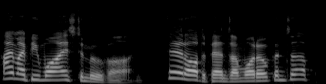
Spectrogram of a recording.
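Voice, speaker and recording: Man playing jaunty young job seeker, raised pitch. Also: wildly swooping pitch, a little fast, bright, forceful tone, clean tone, dry recording, studio quality, full character voice. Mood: earnest, polite. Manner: polite, affectedly casual. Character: jaunty urbane young male job applicant, quietly eager.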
